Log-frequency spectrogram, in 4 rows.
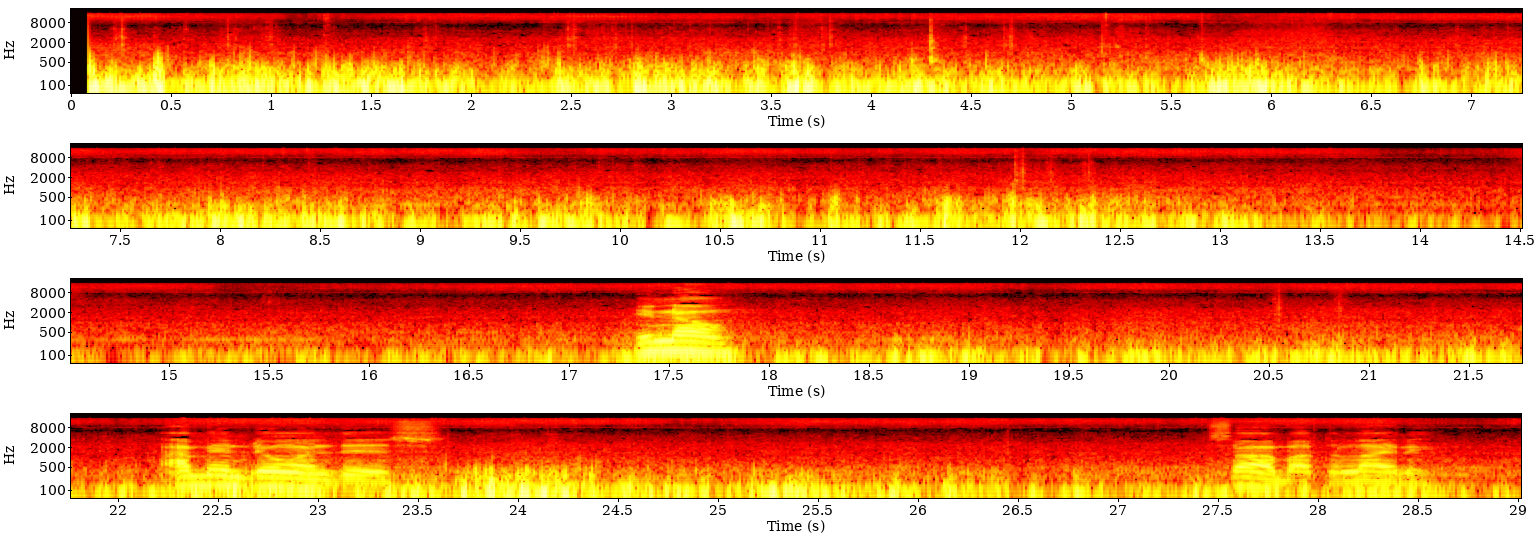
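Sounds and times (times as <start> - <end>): wind buffeting microphone: 0.1 - 29.0.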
